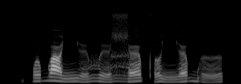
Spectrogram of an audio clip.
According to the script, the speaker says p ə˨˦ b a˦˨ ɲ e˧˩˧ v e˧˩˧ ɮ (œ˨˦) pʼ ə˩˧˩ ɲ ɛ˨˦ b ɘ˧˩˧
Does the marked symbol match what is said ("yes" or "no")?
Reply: no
